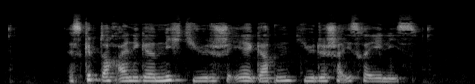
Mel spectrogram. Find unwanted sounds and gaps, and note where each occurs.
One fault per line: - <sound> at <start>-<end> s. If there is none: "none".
none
